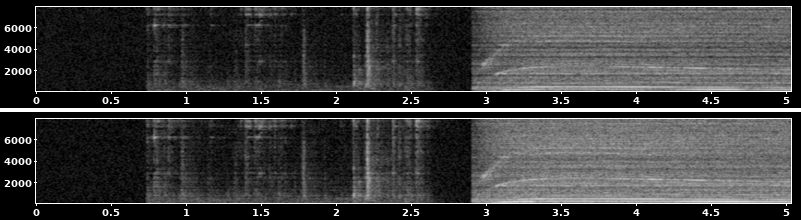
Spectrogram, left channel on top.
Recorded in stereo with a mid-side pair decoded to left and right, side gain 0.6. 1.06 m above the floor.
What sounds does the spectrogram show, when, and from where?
0.7 s keys jangling: 45° right, 1.3 m
2.9 s a blender: 40° right, 0.9 m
